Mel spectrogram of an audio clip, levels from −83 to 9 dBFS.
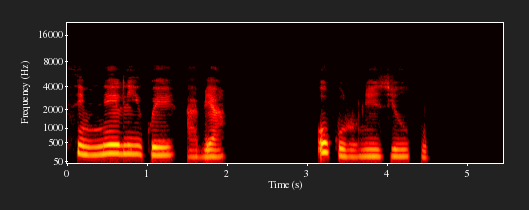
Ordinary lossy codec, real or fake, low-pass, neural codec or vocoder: none; real; 7.2 kHz; none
